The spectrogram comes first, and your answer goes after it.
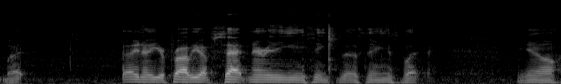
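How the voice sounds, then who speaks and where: With a Canadian accent, a man speaks in a fairly low pitch. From Canada. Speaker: gaming live streamer. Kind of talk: casual live commentary. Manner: chatty, hesitant with fillers.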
